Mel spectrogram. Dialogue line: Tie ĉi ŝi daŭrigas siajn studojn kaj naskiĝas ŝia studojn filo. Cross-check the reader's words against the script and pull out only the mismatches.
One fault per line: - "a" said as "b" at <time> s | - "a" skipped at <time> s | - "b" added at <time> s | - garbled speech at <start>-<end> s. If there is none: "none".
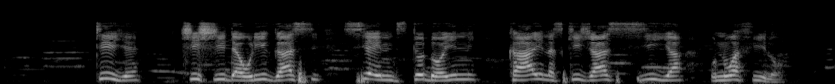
- "studojn" said as "unua" at 7.2 s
